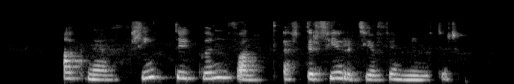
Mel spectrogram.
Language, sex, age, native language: Icelandic, female, 30-39, Serbo-Croatian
